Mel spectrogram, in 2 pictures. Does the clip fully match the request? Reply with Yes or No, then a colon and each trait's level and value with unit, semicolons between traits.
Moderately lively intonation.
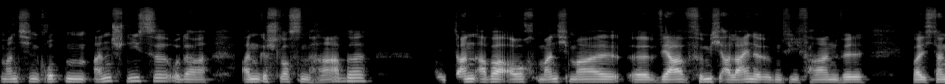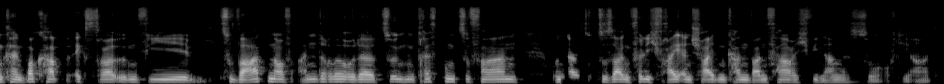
No: narrow, 1.7 semitones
